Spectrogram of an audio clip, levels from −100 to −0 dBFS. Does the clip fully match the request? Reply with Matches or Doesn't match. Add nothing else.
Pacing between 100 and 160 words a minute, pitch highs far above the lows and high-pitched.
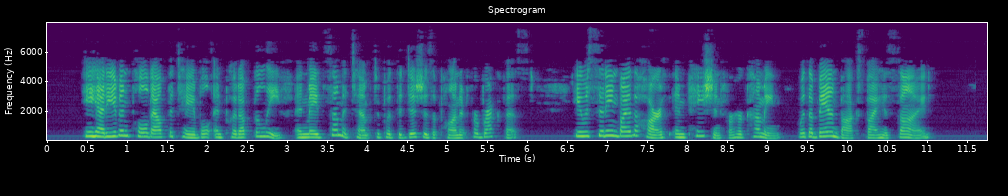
Doesn't match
